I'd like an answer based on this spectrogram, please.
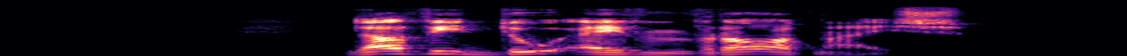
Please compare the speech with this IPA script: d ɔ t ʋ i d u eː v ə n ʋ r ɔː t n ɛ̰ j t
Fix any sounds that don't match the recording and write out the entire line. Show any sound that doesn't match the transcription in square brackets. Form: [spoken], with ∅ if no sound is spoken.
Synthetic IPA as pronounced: d ɔ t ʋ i d u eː v ə n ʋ r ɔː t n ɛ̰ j [s]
